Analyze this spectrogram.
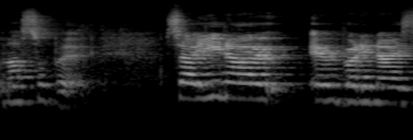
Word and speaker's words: Musselburgh: Musselburgh. I live near a place called Helensburgh, and it's spelt similar to Musselburgh, so let's call it Musselburgh.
